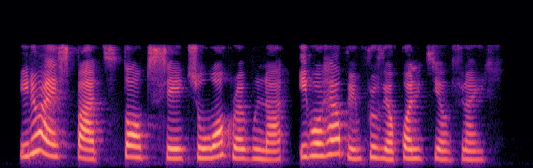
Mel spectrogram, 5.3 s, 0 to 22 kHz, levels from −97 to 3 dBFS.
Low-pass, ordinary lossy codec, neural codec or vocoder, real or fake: 7.2 kHz; none; autoencoder, 22.05 kHz, a latent of 192 numbers a frame, VITS, trained on one speaker; fake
